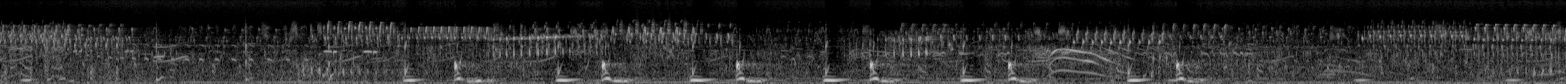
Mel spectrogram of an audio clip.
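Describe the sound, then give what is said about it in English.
A dense marsh chorus of overlapping bird songs and trills from marsh wrens, Virginia rails and soras greeting the day in a marsh prairie, with a steady series of deep, rhythmic gulping pulses from an American bittern repeating underneath for several seconds. Recorded by Lang Elliott of Nature Sound Studio. “Lang Elliott of Nature Sound Studio recorded this lively bird symphony in a marsh prairie.”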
